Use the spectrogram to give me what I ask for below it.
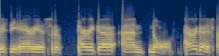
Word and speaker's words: Périgueux: name of the city that you're talking about, Périgueux, yes. It's P-E-R-I. It's spelled the French way, so there's lots of letters at the end that have nothing to do with the pronunciation.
